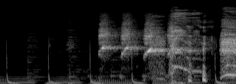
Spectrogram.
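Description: Several quick hissing puffs with a short rising whistle, starting about a second in, over quiet background music.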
